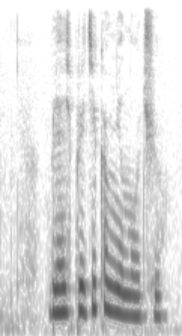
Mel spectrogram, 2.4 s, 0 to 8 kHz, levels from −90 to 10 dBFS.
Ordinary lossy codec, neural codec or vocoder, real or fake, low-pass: none; none; real; 7.2 kHz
